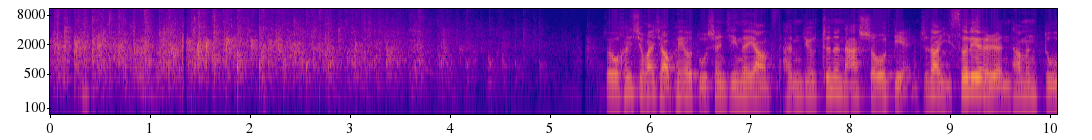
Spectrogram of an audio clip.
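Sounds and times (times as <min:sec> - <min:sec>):
audience applause: 0:00.0 - 0:05.1
speech: 0:05.6 - 0:10.0.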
